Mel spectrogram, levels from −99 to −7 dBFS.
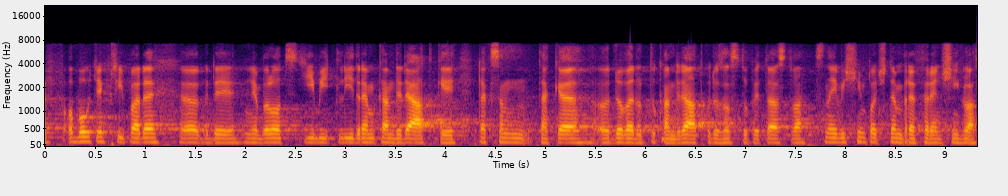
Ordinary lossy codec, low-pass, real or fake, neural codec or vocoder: AAC, 96 kbps; 7.2 kHz; fake; codec, 16 kHz, 6 kbps, DAC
